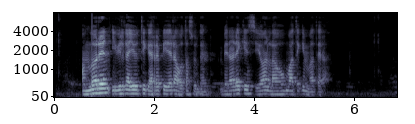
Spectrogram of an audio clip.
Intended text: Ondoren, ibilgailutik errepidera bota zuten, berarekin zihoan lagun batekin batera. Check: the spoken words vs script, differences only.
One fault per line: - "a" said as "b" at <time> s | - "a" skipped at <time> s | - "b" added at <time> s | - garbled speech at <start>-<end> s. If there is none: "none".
none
